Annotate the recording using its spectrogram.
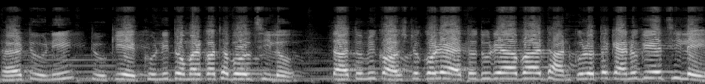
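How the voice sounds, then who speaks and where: A man's voice: very high-pitched, steady tone, moderate pace, a bit bright, soft background music. A man voicing a mild, appreciative, hardworking father bird in a children's cartoon. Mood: kindly.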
